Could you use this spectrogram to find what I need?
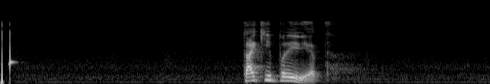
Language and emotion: Russian, positive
